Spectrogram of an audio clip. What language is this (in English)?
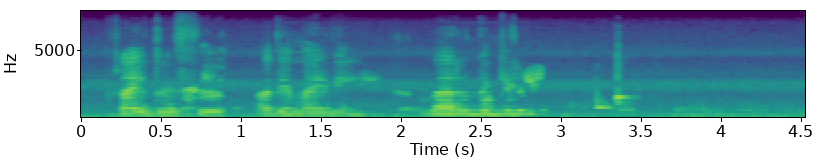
Malayalam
